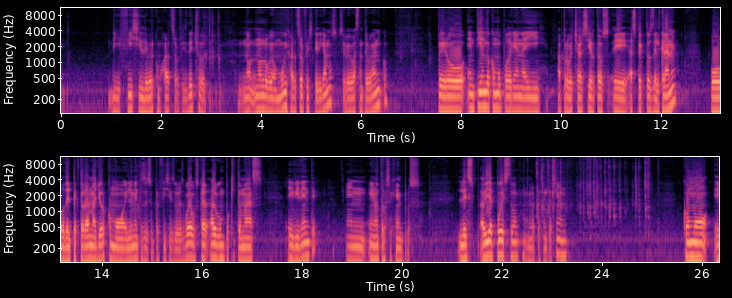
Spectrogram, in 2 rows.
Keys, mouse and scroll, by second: 0.1-1.4 middle drag, 1.9 click, 3.0 ctrl+w, 3.4 scroll down 3, 3.6 scroll up 2, 3.9-5.1 scroll down 3, 5.3-5.6 scroll up 2, 5.3 middle click, 5.9 middle click, 14.5 ctrl+w, 15.2-15.6 scroll down 4, 19.0 scroll down 1, 21.6 click, 22.5-25.1 typing.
